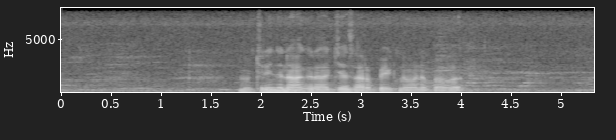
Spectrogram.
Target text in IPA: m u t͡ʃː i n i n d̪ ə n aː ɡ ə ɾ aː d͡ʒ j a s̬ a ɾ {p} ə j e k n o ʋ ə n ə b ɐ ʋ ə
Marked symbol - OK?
yes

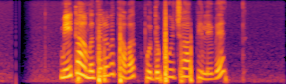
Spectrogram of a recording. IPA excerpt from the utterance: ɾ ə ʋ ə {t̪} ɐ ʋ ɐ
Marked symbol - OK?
yes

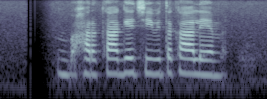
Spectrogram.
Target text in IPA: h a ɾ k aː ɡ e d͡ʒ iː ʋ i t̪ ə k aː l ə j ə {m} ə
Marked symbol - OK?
yes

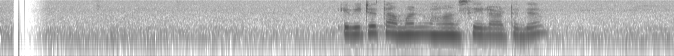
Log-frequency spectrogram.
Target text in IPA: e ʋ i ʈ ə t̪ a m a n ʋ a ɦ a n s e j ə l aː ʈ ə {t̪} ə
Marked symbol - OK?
no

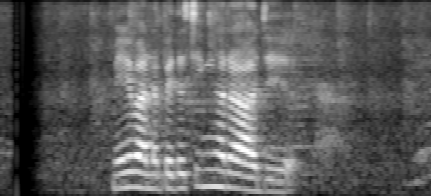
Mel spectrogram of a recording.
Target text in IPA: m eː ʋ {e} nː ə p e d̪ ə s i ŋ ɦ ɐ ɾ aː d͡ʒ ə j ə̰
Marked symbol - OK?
no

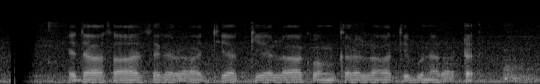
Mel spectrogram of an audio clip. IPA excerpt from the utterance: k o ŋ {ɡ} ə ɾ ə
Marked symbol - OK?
no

